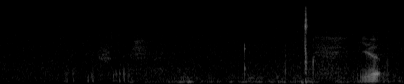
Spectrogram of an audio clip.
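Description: Quiet room tone, then a single sharp click about three seconds in from the laptop being operated, with a fainter tick just before it.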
